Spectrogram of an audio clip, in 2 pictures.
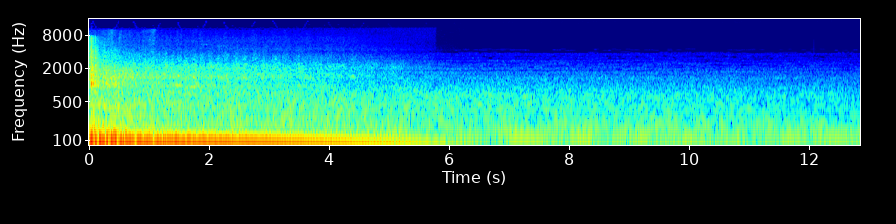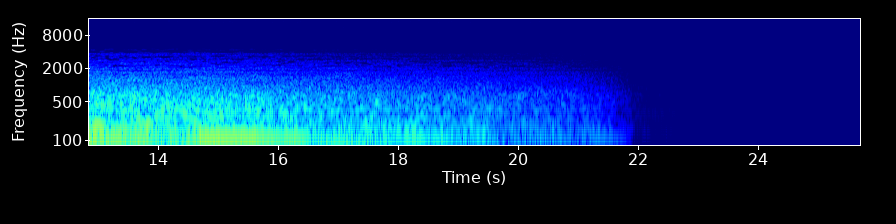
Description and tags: Wrap it up (Break point only)
Single hit cinematic with break climax only
atmospheric, suspense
